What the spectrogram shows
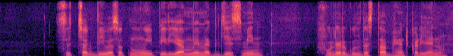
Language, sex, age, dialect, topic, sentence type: Magahi, male, 36-40, Northeastern/Surjapuri, agriculture, statement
